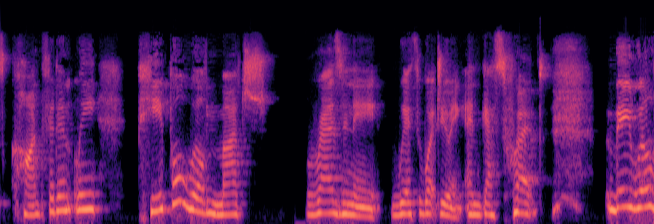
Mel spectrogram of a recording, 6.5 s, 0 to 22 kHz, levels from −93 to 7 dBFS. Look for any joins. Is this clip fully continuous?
no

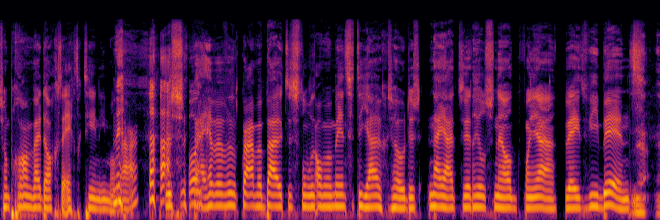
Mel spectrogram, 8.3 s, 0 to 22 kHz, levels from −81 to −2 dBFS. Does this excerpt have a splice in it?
yes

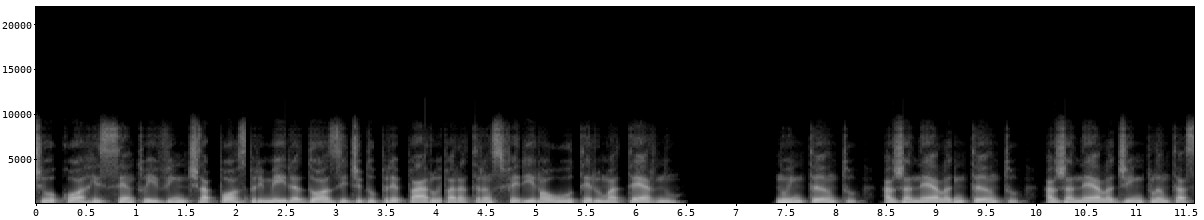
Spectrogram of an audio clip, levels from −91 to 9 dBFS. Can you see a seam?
yes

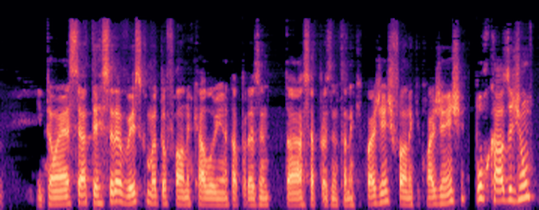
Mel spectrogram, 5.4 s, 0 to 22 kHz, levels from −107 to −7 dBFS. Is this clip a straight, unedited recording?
yes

